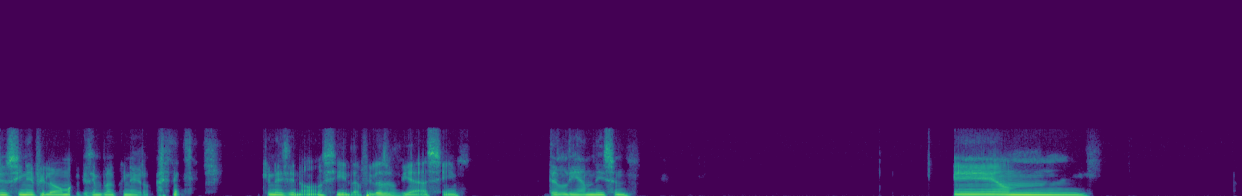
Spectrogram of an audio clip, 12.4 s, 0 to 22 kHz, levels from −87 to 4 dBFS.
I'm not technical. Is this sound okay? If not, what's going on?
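No. At about 0.70 s the sound suddenly jumps forward, losing almost half a second. This is a skip ahead: a stretch of audio was dropped, either on the way or by the call's jitter buffer when it overflowed, and playback jumped to audio that was already waiting.

From 0.93 to 1.53 s the speech runs about 9% faster but keeps its normal pitch. This is a jitter buffer speed-up, where the receiver trims tiny slices to catch up.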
